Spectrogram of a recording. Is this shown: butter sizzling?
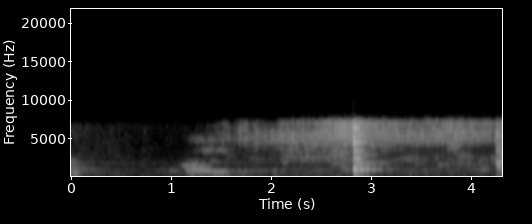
yes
